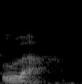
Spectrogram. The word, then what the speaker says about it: Woola: But Parika leaves just only mentioning one word: Woola. Ula or Ula. Yeah, Ula. The W is silent.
